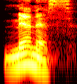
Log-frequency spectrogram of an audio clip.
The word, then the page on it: menace: American English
